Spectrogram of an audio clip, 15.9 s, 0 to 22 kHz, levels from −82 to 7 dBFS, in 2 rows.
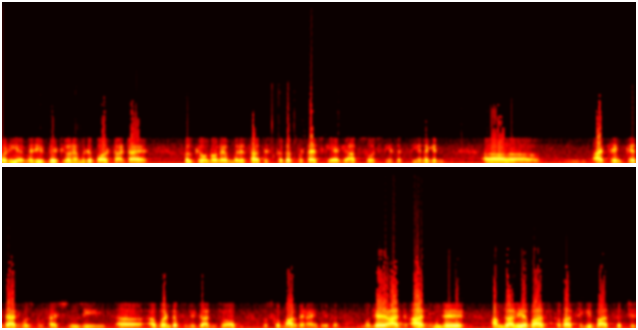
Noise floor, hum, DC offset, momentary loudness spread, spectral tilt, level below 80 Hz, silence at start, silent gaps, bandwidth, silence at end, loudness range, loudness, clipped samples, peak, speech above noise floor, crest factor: -41 dBFS; none; under 0.1%; 17 LU; -6.5 dB/octave; -52 dBFS; 0 s; none; 8.2 kHz; 0 s; 6 LU; -13 LUFS; under 0.1%; 0 dBFS; 28 dB; 14 dB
